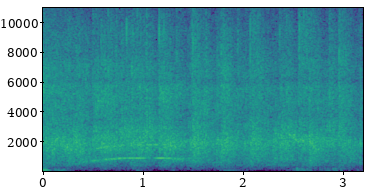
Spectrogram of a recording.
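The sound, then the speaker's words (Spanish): A crowd breaks into steady applause, dense overlapping clapping that holds at an even, fairly loud level for about three seconds, with a faint whistle rising briefly over it. No one speaks. “El que pelea, él merece un aplauso.”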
